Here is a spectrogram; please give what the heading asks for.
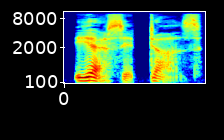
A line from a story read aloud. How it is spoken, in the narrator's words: Nynaeve said grimly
